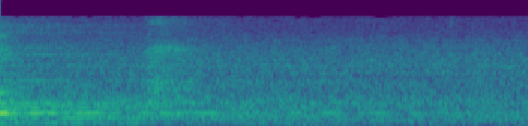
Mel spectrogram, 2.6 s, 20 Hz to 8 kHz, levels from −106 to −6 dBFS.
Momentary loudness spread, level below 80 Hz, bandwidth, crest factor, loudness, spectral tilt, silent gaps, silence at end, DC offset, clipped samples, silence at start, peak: 9 LU; -72 dBFS; 5.2 kHz; 22 dB; -47 LUFS; -4.5 dB/octave; none; 0 s; under 0.1%; under 0.1%; 0 s; -24 dBFS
